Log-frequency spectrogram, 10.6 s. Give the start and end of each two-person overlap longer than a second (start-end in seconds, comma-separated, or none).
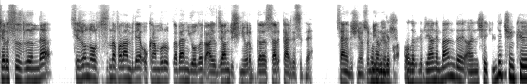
none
